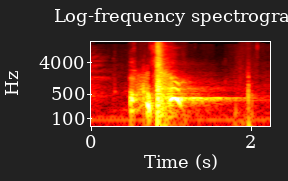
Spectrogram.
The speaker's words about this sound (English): Have you ever had a sneeze that you've been waiting and waiting and waiting for it to come? Oh man, I'm glad that is over.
